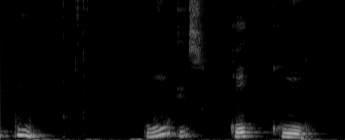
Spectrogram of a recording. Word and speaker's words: cocô: "Poo" is "COCÔ". Pay attention: "CÔCO", "COCÔ". Two different words: same letters, but well the sound is different.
